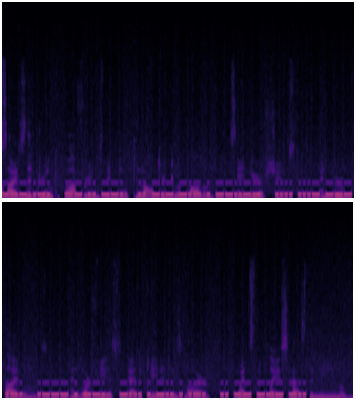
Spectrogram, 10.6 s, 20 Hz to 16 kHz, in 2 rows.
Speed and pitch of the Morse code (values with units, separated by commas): 35 wpm, 460 Hz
